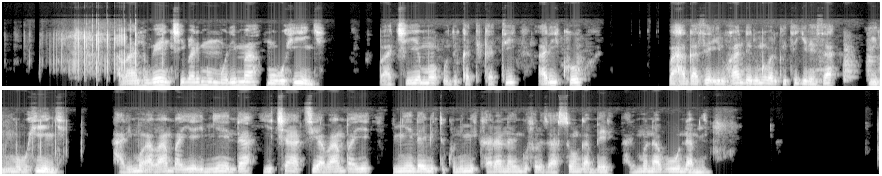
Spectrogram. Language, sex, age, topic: Kinyarwanda, male, 50+, agriculture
